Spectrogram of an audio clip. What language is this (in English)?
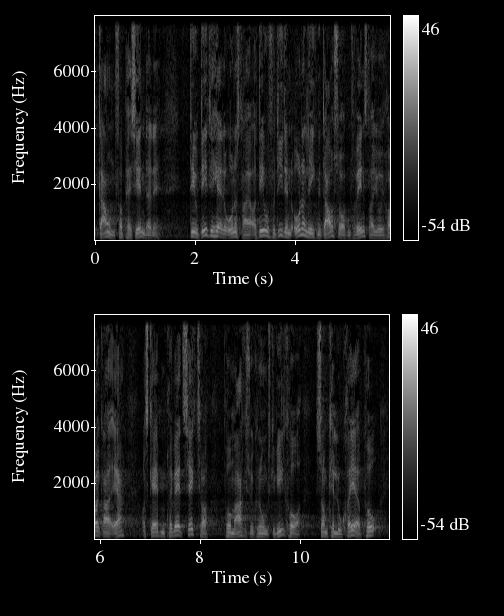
Danish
